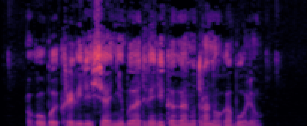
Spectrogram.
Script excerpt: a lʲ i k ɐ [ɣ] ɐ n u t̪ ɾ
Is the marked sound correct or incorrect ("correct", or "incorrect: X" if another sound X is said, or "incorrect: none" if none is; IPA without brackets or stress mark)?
correct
